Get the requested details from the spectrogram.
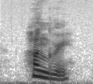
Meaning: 1. Affected by hunger; having the physical need for food 2. Causing hunger 3. Eager; having an avid desire or appetite for something 4. Not rich or fertile; poor; barren; starved
- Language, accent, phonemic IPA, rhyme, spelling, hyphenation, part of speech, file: English, US, /ˈhʌŋ.ɡɹi/, -ʌŋɡɹi, hungry, hun‧gry, adjective, En-us-hungry.ogg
